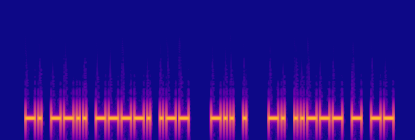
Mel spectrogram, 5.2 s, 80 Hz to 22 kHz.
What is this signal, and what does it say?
Morse code, heard as a keyed tone, about 30 wpm, 700 Hz. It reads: NZ9W DE N2TM
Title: USA Callsign DE Callsign - 4 Characters - 30wpm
